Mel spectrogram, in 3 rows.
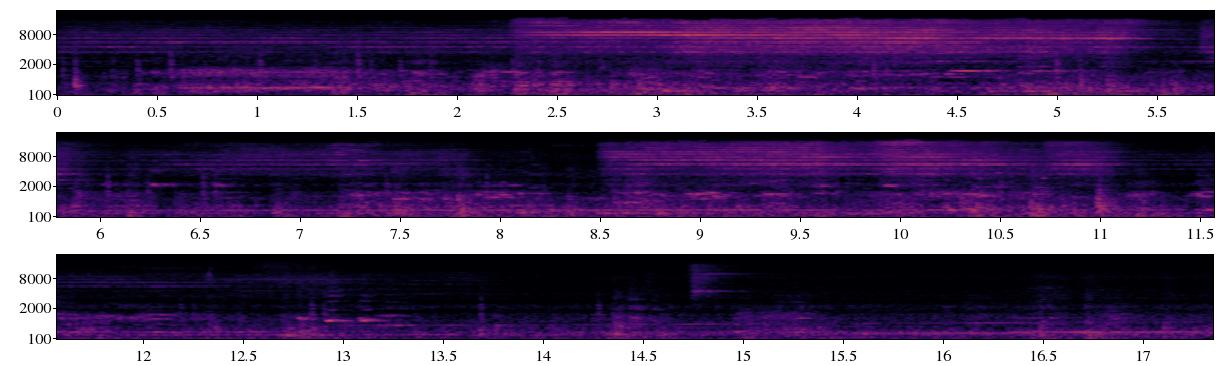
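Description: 103-series electric train heard from inside the car while running: a steady rumble of wheels on rail under a motor whine. A high wheel squeal comes twice, for a few seconds each, and near the end a whine rises slowly in pitch.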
